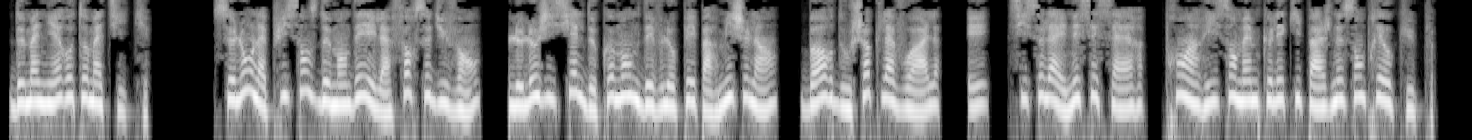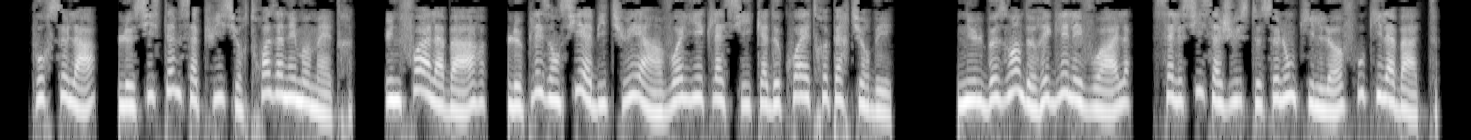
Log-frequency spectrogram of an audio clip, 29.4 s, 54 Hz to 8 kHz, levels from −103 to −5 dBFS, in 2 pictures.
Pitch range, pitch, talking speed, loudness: 180-245 Hz, 215 Hz, 160 wpm, -19 LUFS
